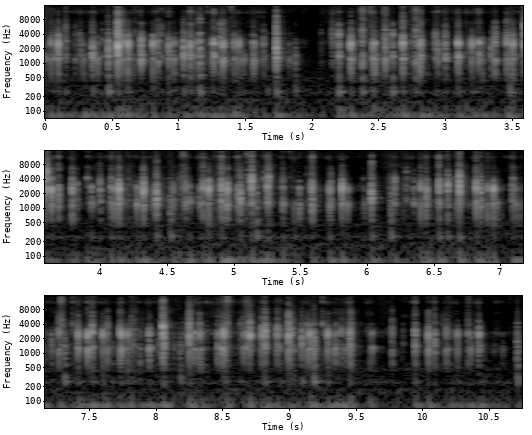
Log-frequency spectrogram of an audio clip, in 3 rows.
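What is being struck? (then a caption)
Plastic mechanical keyboard. Both hands type rapidly with their fingertips on an SK61 small 60% mechanical keyboard with a white plastic case and plastic keycaps, resting on a printed desk mat. The result is a steady, dense stream of short, bright, clicky key taps with almost no ring.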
